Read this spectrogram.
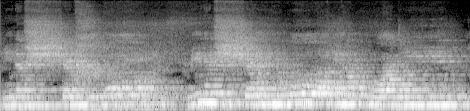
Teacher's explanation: shin bertasydid ditekan dan suaranya dialirkan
